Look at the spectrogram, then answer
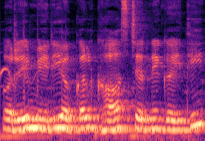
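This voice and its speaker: A woman voicing a boastful, blunt old mother-in-law in a cartoon story, talking loudly and scolding. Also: mid-range voice, steady tone, measured pace, lightly acted. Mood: grumbling. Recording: roomy echo, faint music behind.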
